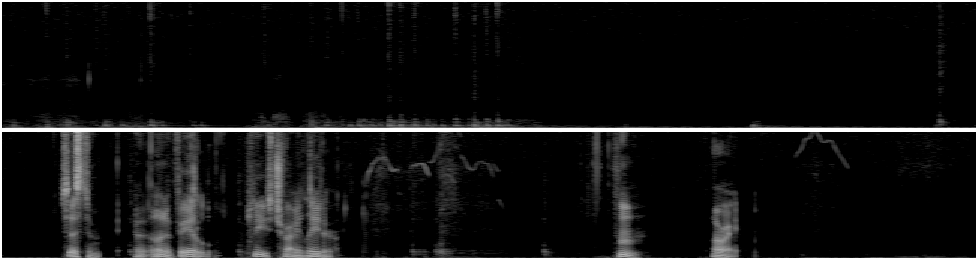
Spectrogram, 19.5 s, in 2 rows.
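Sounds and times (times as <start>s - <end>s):
typing an email address on a computer keyboard: 0.0s - 2.1s, 3.2s - 5.2s
low steady hum: 5.3s - 10.2s
speech: 10.4s - 13.2s, 15.9s - 16.2s, 16.8s - 17.2s.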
